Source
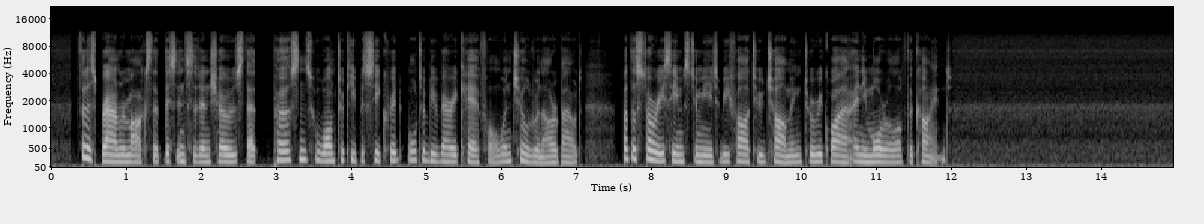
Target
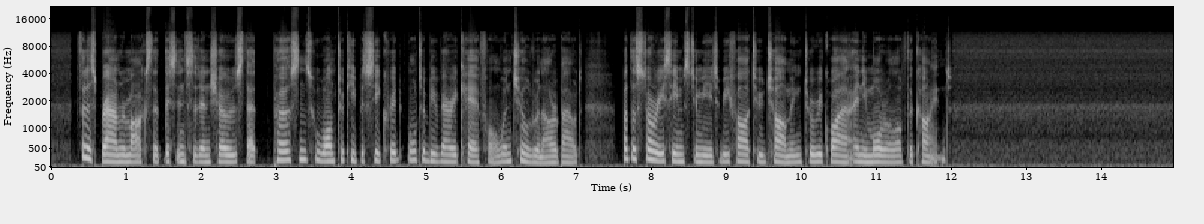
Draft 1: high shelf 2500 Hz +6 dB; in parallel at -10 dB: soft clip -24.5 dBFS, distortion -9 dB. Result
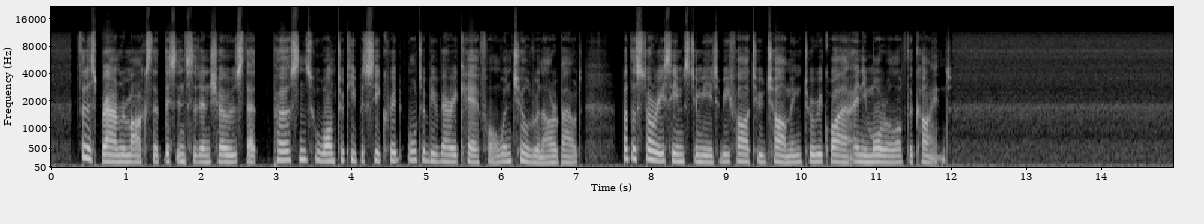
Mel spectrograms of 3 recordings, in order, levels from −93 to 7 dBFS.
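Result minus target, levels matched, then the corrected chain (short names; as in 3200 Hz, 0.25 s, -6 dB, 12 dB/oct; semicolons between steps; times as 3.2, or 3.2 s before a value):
soft clip: distortion -4 dB
high shelf 2500 Hz +6 dB; in parallel at -10 dB: soft clip -31 dBFS, distortion -5 dB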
